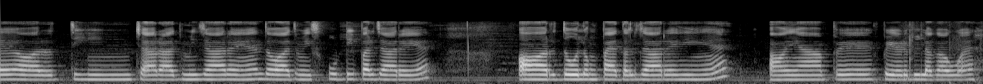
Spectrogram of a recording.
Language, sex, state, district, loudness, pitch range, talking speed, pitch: Hindi, female, Bihar, Gopalganj, -18 LUFS, 220-230 Hz, 165 wpm, 225 Hz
